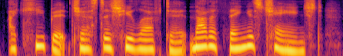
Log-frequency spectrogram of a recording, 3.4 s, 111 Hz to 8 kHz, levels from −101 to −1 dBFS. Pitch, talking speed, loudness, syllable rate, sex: 200 Hz, 225 wpm, -16 LUFS, 4.6 syllables/s, female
